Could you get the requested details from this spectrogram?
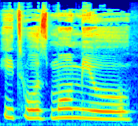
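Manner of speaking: high, loud wail of confession; tearful cry. A narrator's reading. Tolani confessing to her brother, crying. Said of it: "she started crying, saying".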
